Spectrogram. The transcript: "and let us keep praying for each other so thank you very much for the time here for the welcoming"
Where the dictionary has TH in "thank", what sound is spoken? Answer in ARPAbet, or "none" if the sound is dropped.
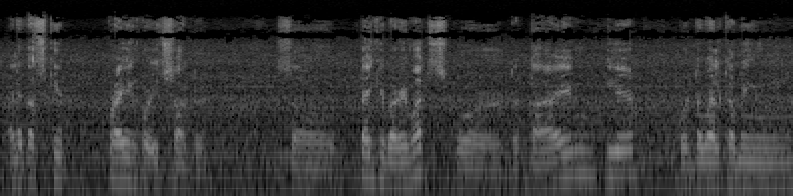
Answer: T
